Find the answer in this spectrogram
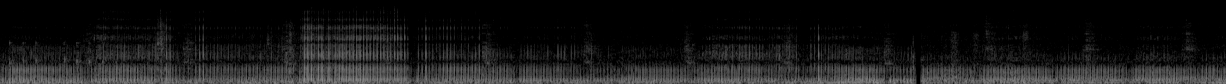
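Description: A Scottish Fold kitten purrs steadily, a low continuous rumble that pulses with each breath.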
